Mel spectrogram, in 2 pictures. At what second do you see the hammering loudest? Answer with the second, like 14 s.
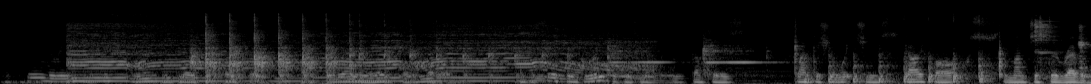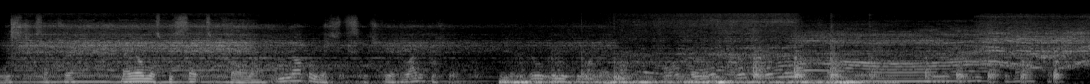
19 s.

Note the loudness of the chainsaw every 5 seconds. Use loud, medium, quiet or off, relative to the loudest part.
medium, medium, loud, loud, loud.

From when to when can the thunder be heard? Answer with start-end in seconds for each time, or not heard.
15.9-19.9.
